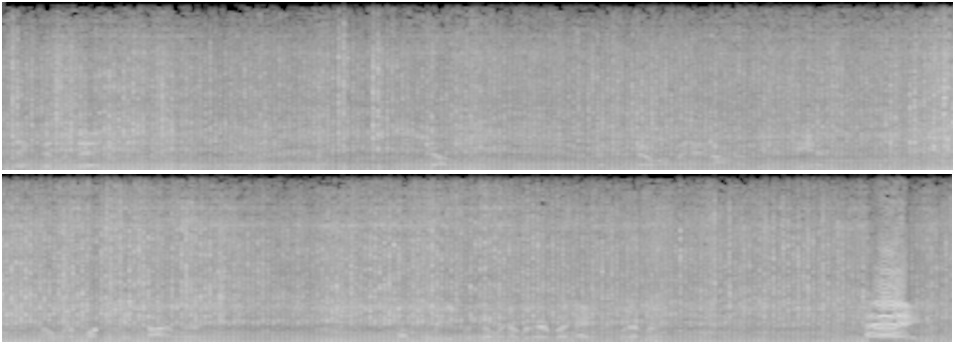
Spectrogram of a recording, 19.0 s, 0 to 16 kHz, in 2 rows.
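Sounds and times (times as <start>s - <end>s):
riding lawn mower engine: 0.0s - 19.0s
second mower engine: 0.0s - 19.0s.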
